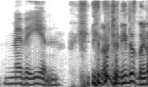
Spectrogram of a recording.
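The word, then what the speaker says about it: Medellín: So, the happy news of the week is in Colombia, in the city of Medellin. Wait, in Colombia, they pronounce it as Medellin. And in Spain, or the Spanish, they say Medellin.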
